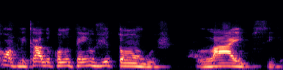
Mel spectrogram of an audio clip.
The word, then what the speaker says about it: Leipzig: Leipzig, L-E, aí tem o som de A.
